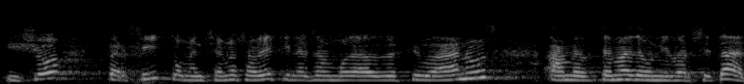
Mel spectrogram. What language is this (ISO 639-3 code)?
cat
